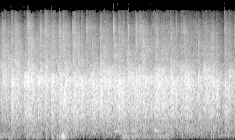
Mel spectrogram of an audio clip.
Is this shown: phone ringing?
no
